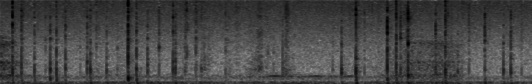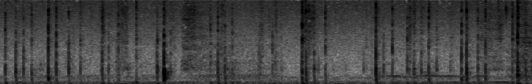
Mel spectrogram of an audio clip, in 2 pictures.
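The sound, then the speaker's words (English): Soft rain pattering, an irregular stream of light taps and drips over a low, steady background rumble, with no voices. “I think the rain is one of my all-time favorites.”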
